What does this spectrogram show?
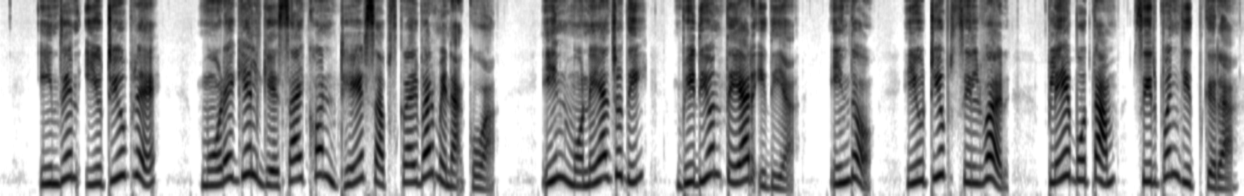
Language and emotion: Santali, happy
